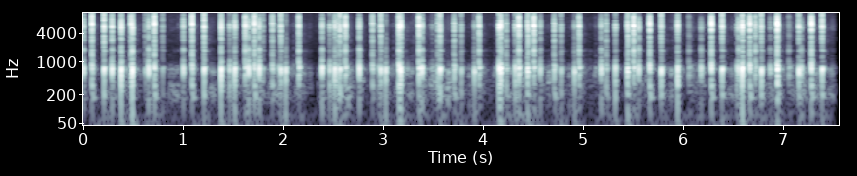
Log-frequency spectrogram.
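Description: Long yellow fingernails tap rapidly on the side wall of an empty, hollow paper cup placed over a binaural microphone ear. The result is a dense, irregular run of short, dry clicks with a hollow resonance around 715 Hz, bright, crisp attacks, almost no low end, and no ringing after each tap.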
